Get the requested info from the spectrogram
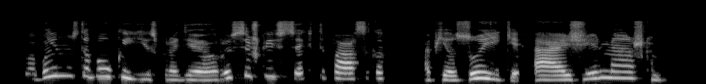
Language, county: Lithuanian, Kaunas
